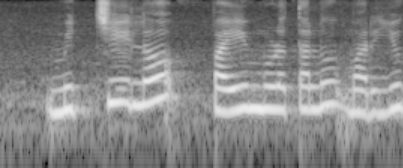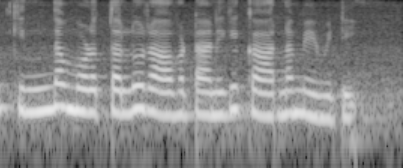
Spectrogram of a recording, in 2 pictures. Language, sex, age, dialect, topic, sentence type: Telugu, male, 60-100, Central/Coastal, agriculture, question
